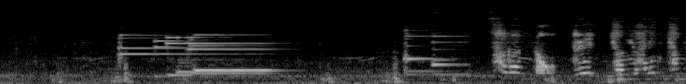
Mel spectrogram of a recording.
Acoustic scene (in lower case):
car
